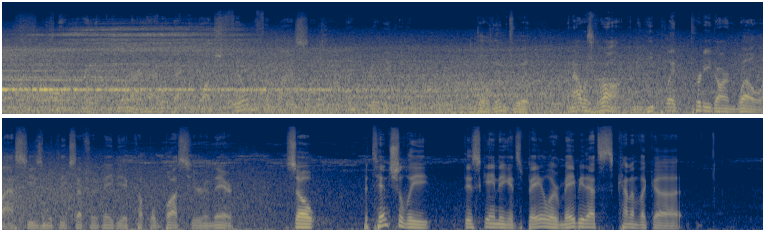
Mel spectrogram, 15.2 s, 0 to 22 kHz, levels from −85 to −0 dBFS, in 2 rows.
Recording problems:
train or aircraft noise; very loud; throughout; 4 dB above the speech

